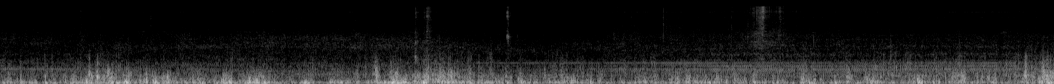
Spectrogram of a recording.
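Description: Wind buffeting a phone's microphone: an uneven, gusty low rumble that rises and falls throughout, with a faint steady tone underneath.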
